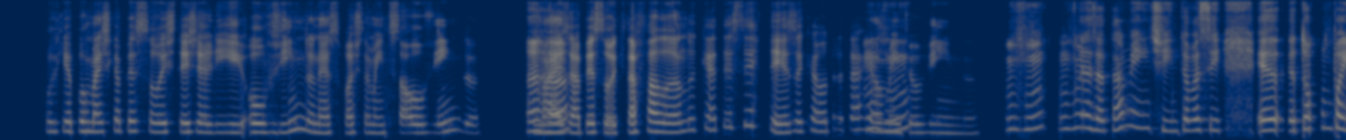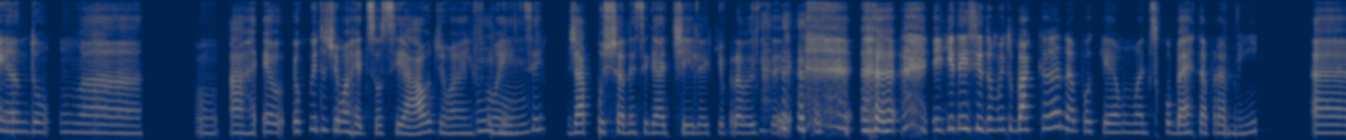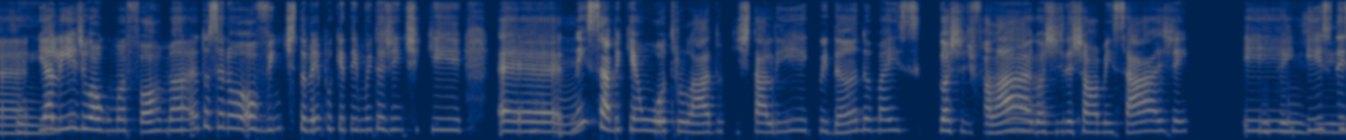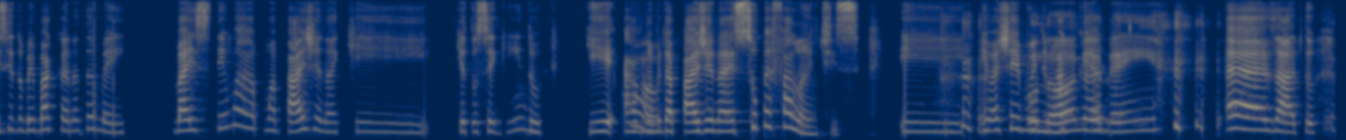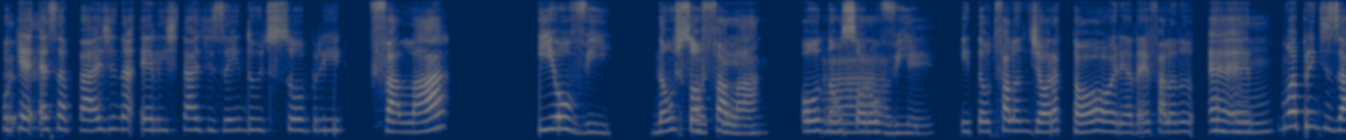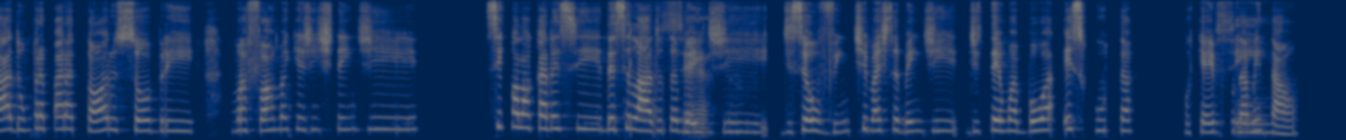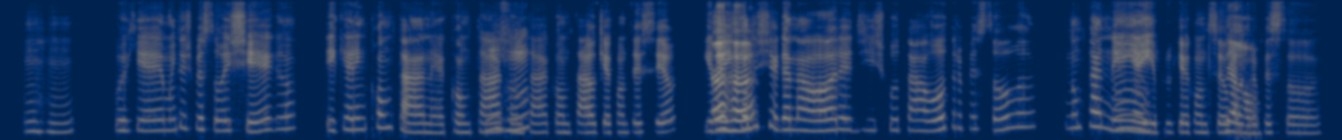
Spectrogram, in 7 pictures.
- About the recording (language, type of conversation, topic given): Portuguese, podcast, O que torna alguém um bom ouvinte?
- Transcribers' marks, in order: laugh; giggle; other background noise; tapping; laugh; laugh; "só" said as "sor"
